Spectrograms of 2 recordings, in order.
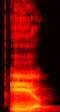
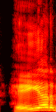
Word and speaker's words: heir: और इसका उच्चारण जब अपन लेंगे बेटा, तो ये क्या बनेगा, एयर, इस तरीके से, और इस तरीके से आपका वहां पर लिखा जाएगा। तो हेयर नहीं होगा, बल्कि क्या बनेगा आपका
